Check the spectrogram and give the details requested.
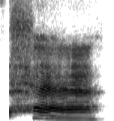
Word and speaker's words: pear: Okay, so apple, orange, peach, and pear. Pear. Notice how my mouth is relatively open. I'm not pronouncing the R at the end.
